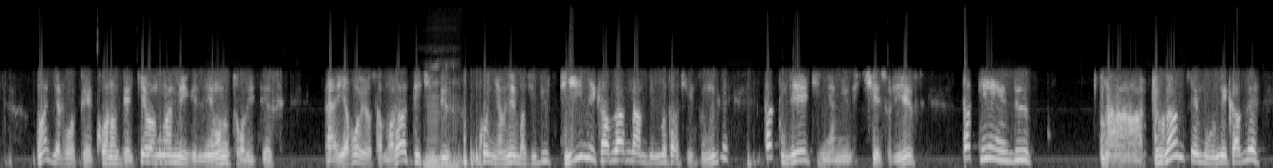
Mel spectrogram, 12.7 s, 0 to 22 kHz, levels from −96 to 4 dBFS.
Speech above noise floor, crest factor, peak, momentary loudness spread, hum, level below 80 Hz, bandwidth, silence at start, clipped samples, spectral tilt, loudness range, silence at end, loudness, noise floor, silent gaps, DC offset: 36 dB; 16 dB; -6 dBFS; 7 LU; none; -54 dBFS; 6.8 kHz; 0.1 s; under 0.1%; -8 dB/octave; 2 LU; 0.15 s; -23 LUFS; -58 dBFS; none; under 0.1%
